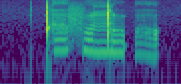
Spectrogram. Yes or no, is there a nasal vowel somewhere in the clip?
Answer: no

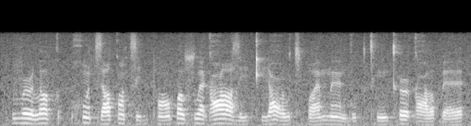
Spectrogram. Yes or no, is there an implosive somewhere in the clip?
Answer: yes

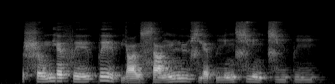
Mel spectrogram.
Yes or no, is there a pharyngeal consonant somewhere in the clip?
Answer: no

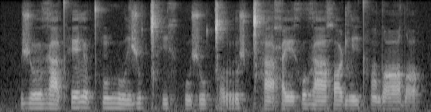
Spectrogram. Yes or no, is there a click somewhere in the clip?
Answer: yes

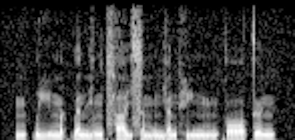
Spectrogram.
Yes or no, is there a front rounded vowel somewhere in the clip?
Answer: no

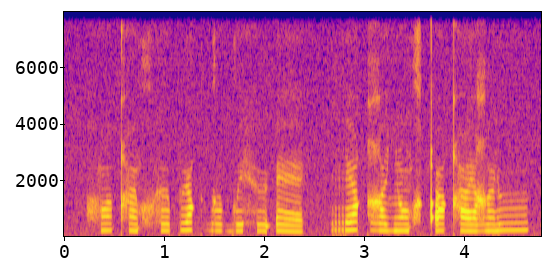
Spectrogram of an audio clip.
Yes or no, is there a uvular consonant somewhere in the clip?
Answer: yes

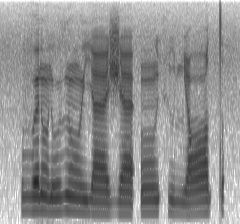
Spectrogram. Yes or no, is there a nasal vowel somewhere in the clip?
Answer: yes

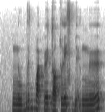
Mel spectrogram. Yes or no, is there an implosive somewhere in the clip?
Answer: no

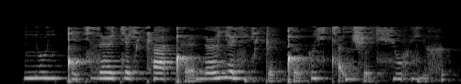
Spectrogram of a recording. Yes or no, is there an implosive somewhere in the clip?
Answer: no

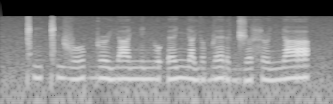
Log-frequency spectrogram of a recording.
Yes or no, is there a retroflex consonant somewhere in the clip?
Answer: no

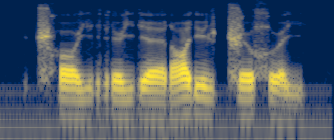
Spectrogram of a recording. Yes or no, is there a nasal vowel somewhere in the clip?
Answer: no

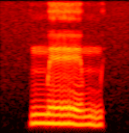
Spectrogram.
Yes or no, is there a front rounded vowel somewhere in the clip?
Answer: no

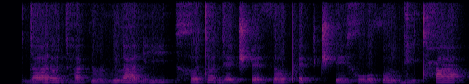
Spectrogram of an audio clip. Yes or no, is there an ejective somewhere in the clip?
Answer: yes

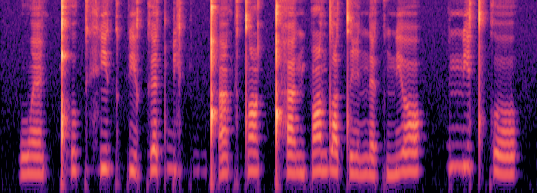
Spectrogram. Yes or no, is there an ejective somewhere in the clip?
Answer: yes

